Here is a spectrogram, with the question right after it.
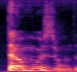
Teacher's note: Instead of saying nós estamos, we say tamos. And also, you could also drop the S at the end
